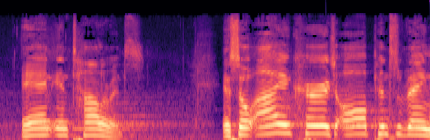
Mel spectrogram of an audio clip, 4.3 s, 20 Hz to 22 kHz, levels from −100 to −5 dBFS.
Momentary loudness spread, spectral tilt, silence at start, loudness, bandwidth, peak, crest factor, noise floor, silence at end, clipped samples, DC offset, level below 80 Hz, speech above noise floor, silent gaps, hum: 7 LU; -5 dB/octave; 0.2 s; -14 LUFS; 14 kHz; 0 dBFS; 14 dB; -47 dBFS; 0 s; under 0.1%; under 0.1%; -32 dBFS; 33 dB; none; none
